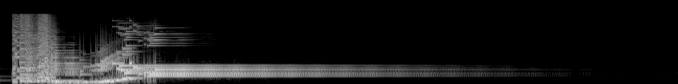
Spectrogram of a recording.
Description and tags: Yamaha PSS-370 - Sounds Row 4 - 20
Recordings of a Yamaha PSS-370 keyboard with built-in FM-synthesizer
